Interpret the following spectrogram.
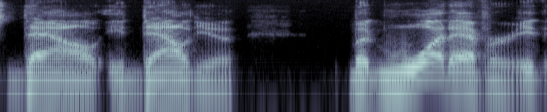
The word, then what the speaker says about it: Idalia: Hurricane Center first off we know that you don't say I it's e which makes no sense because it's the I storm but it is e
